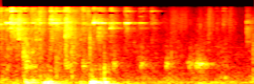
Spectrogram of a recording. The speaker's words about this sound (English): Getting some ASMR sniffing. Yeah. Dog sniffs.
